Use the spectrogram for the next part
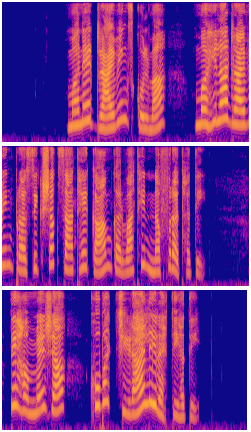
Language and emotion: Gujarati, disgusted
